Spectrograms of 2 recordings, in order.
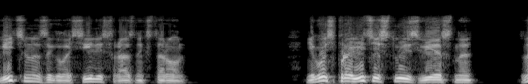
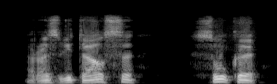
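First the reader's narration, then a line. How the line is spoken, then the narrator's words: Forced out. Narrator (Russian): выдавил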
